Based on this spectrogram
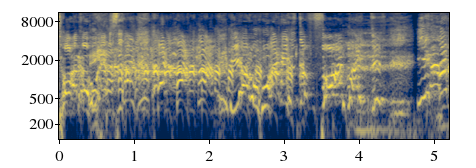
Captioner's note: both laughing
